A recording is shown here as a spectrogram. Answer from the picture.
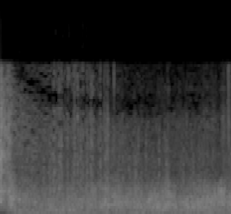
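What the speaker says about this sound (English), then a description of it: "Bang, bang, bang. Go the missiles." Missile blasts in a naval combat simulation of anti-ship missiles striking a carrier group, a loud, dense, continuous roar of overlapping explosions with no gaps.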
